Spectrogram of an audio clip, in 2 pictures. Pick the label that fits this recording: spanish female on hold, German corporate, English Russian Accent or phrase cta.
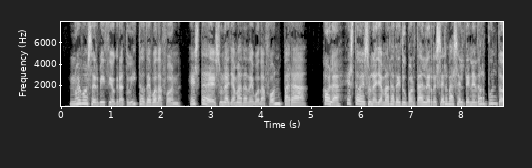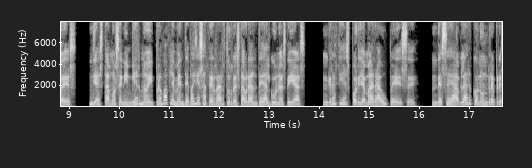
spanish female on hold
